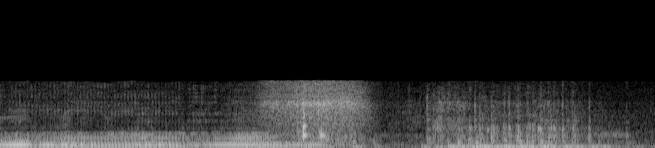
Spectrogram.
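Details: Boston Terriers tussling over a ball, a steady low growl rolling on for a couple of seconds, then a breathy rush of noise, a short lull, and renewed grumbling.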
